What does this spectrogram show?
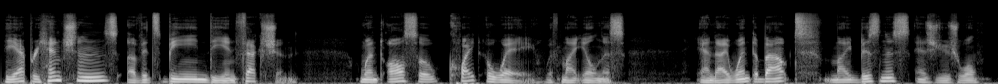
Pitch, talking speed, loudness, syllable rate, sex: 115 Hz, 130 wpm, -18 LUFS, 4.2 syllables/s, male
